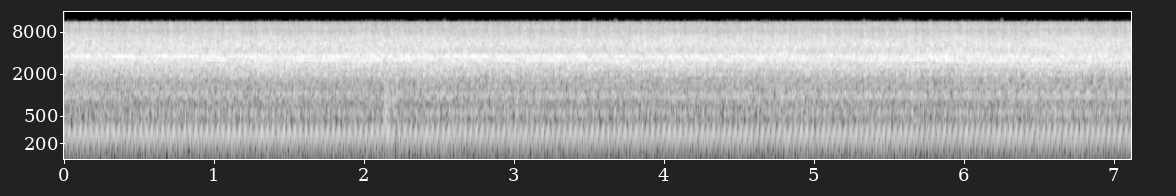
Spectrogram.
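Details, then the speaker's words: 2012 Chevy Silverado 5.3L V8 with Active Fuel Management at idle: light, fast tick riding on top that follows engine speed; cylinder 4 intake lifter found collapsed and not pushing the rocker arm. "number four take take the leaf there on a intake valve it collapsed and it's not pushing the rocker arm push it all this is freely moving"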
